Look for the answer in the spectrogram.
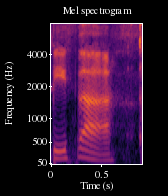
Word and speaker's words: Ibiza: I mean, if there was a spring break in the UK, I mean, British people really like to go to Ibiza, as they pronounce it. – Ibiza.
